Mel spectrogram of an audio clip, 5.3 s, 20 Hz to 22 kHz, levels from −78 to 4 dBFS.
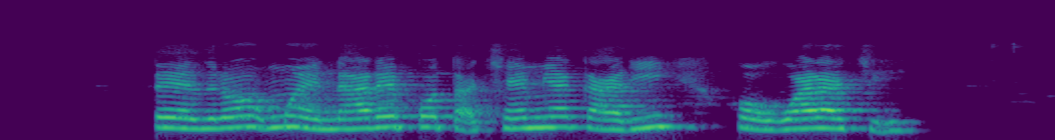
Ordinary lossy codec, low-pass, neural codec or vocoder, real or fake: Opus, 24 kbps; 7.2 kHz; none; real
